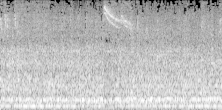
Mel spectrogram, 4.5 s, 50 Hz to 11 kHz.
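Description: XY-GU-27 semi-automatic napkin tissue plastic bag packing machine running with a steady mechanical hum and clatter. There is a brief high squeak, falling in pitch, about two seconds in.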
